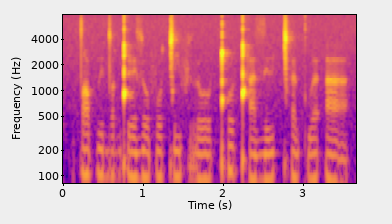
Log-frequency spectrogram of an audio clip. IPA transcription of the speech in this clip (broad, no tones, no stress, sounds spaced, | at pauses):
tˤ ɛ p ɨ d ɔ ǃʼ ɘ z o f o ǀ i f r o ǃʰ o ǃʰ a z ɨ ǀʰ ɐ kʷʼ ɐ ʔ a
